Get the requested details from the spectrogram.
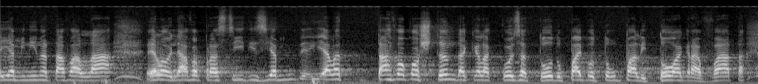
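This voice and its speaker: A man with a Brazilian accent preaching a sermon and telling a story in a lively way, often calling the listeners brethren. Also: sits high, in a large hall. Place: church sanctuary.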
